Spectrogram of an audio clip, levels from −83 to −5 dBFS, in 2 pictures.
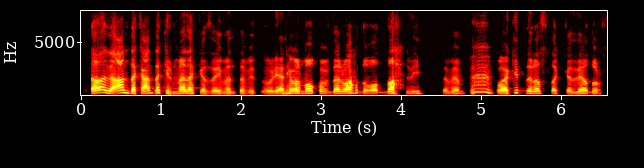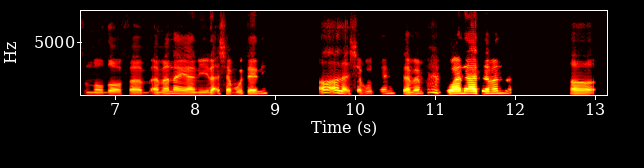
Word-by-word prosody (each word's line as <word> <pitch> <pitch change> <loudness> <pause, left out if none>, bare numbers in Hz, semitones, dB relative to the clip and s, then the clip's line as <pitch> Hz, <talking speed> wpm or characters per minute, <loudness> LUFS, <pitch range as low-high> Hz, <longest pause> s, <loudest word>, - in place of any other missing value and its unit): آه 260 - +6
لأ 215 - +4
عندك 240 -6 +3
عندك 215 +2 +2
المَلَكَة 175 -2 0
زي 140 +1 -6
ما 150 - -8
أنت 155 0 -11
بتقول، 135 +1 -8
يعني 150 +8 0
هو 190 - +7
الموقف 195 0 -1
ده 180 +3 +2
لوحده 185 -1 +2
وضح 165 +4 0
لي 180 +2 -12 0.2
تمام 165 +6 -9 0.4
وأكيد 200 +7 -1
دراستك 205 -4 -3
كان 145 +2 -8
ليها 175 -1 +1
دور 165 0 -9
في 165 - -29
الموضوع 135 0 -7
فبأمانة 135 +6 -5
يعني 140 -3 -5
لأ - - -2
شابوه 155 +3 -7
تاني، 165 +6 -3 0.6
آه، - - 0
آه - - +3
لأ - - 0
شابوه - - -8
تاني 190 +4 -11
تمام، 170 +5 -1 0.3
وأنا 200 +3 +9
أتمنى 200 +1 +3 0.8
آه. 150 -1 -1
170 Hz, 175 wpm, -23 LUFS, 145-195 Hz, 0.8 s, وأنا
